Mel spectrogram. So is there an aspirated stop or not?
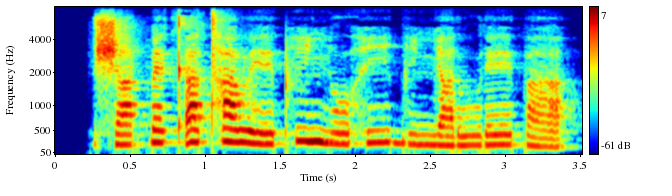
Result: yes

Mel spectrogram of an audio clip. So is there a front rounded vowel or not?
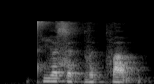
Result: no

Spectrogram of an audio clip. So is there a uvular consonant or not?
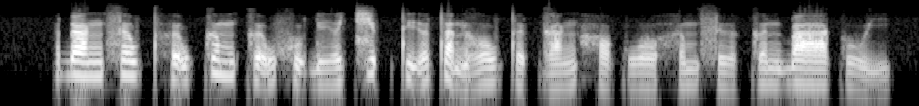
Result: no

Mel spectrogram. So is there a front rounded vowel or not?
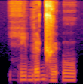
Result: yes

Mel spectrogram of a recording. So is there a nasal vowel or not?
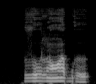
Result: yes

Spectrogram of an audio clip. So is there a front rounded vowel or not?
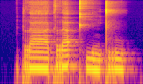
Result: no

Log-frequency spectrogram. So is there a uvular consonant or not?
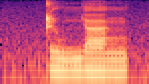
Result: no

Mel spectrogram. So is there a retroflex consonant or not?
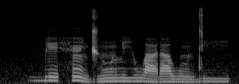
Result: no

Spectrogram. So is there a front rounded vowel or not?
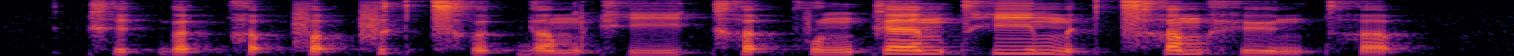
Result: yes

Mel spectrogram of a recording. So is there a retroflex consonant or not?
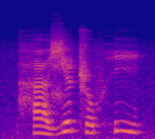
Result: yes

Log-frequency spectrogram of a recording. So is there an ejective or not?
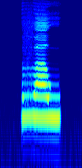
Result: no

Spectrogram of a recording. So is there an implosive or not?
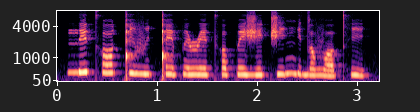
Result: no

